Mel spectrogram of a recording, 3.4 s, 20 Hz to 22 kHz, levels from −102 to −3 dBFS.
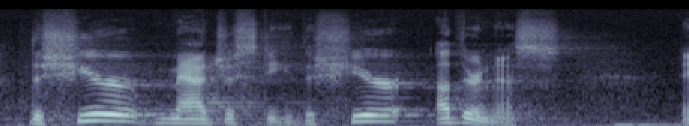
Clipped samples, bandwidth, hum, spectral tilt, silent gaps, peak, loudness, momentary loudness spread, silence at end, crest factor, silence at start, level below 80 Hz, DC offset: under 0.1%; 16 kHz; none; -4 dB/octave; none; -14 dBFS; -34 LUFS; 13 LU; 0 s; 22 dB; 0.1 s; -60 dBFS; under 0.1%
